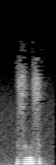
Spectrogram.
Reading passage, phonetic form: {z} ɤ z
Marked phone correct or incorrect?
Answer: correct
